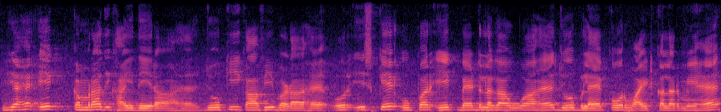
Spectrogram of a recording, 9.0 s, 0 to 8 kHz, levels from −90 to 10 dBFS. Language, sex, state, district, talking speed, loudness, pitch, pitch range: Hindi, male, Punjab, Fazilka, 175 wpm, -14 LUFS, 160 Hz, 150-175 Hz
